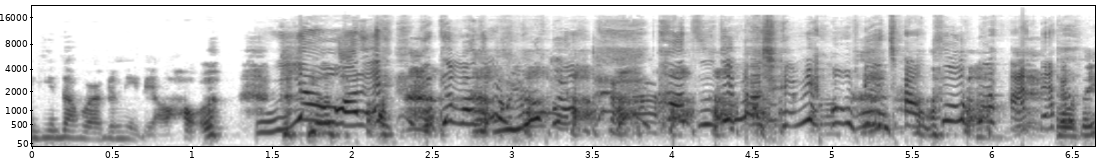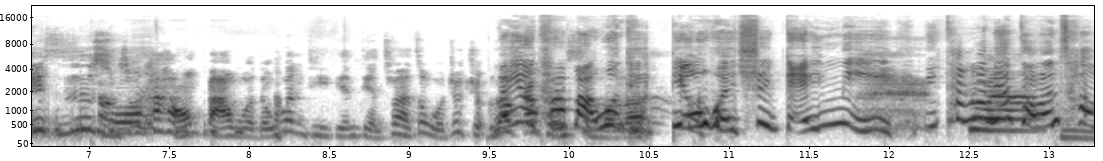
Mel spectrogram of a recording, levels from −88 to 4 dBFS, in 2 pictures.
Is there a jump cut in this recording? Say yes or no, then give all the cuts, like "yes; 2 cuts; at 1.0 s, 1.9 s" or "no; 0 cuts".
yes; 3 cuts; at 3.9 s, 6.4 s, 9.5 s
